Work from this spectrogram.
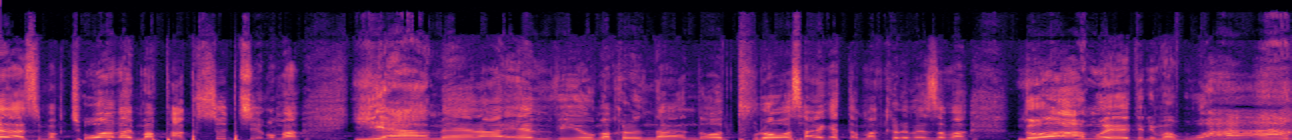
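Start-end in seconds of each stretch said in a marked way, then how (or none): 2.2-3.7 high, loud, drawn-out cheer; excited cheer. Retold or imitated. Boys cheering in English. 4.1-8.1 high and loud envious cheering; excited. Retold or imitated. Boys cheering.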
